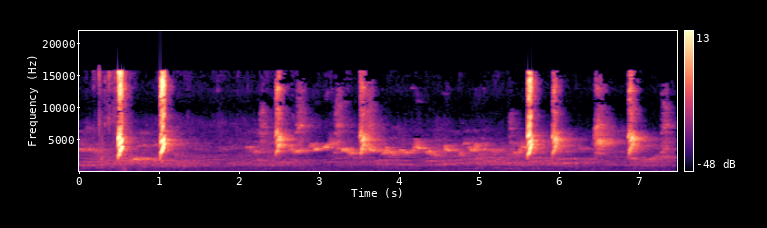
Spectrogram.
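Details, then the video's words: A female Colombian blue-black grosbeak calls and sings, giving sharp, high metallic chips at an uneven pace, with softer short notes between them over a faint steady hiss. "Fêmia de azulão colombiana cantando e piando"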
